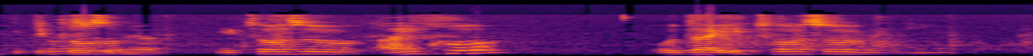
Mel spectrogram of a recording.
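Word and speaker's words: Itosu: Und da wollte einer, also Itoso, richtig ausgesprochen? Itoso, ja.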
